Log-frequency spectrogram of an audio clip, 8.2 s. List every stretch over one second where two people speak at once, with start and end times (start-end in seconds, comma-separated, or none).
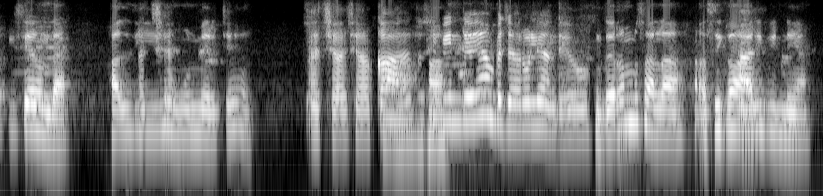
none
